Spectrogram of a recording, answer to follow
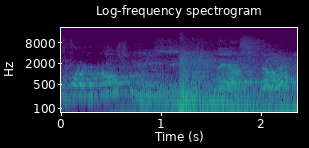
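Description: A man's voice speaking on stage, in short phrases, with a low steady hum coming in shortly after the start.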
